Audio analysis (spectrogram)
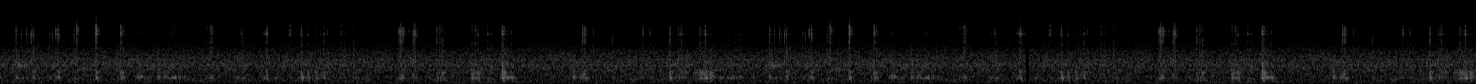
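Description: Both hands tap and scratch a white, fist-sized bumpy plastic ball resting on a wooden table, using medium-length manicured fingernails and fingertips; the ball looks light and possibly foam-like. Quiet, rapid, irregular clicks and bright, high ticks patter over a soft scratchy hiss, with a faint hollow body near 290 Hz. Each tap dies away almost instantly.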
